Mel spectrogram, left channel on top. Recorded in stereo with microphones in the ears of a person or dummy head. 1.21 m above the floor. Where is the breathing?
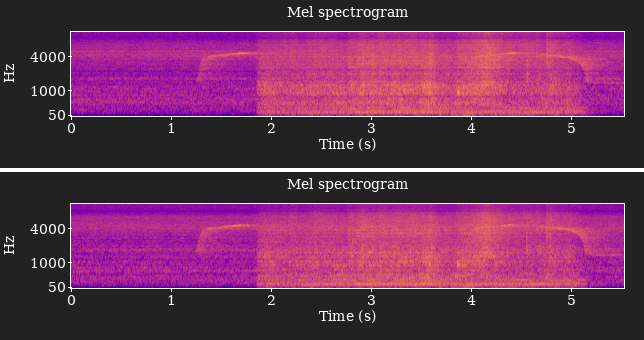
20° right (ahead or behind), 1.6 m.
